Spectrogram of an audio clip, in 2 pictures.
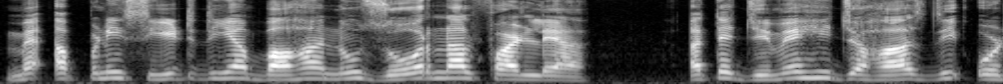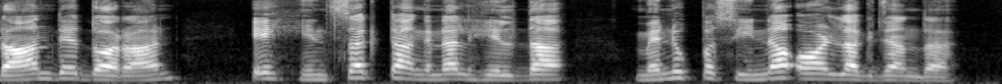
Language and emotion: Punjabi, fearful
